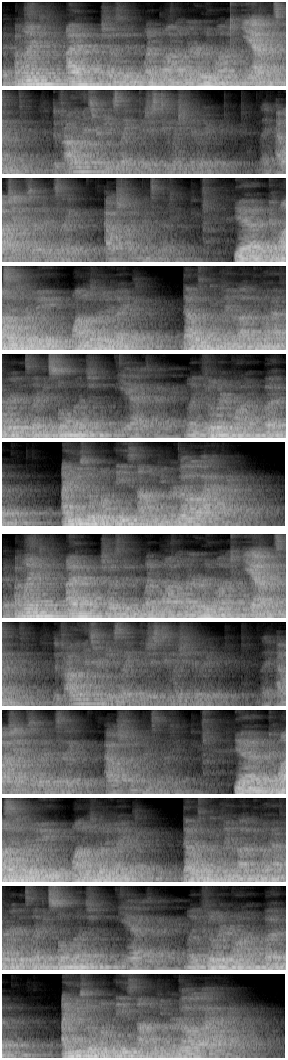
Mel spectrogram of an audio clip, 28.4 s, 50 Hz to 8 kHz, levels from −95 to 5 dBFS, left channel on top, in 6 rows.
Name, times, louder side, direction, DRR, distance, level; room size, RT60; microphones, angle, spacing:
voice 1, 0.2-0.7 1.1-4.5 13.3-16.3 17.2-20.5 22.0-23.6 24.6-26.7, equal, 5° right, -9 dB, 0.5 m, -22 dB
voice 2, 4.0-8.3 8.7-10.6 11.2-12.4 12.9-13.3 13.9-14.6 20.8-21.9 26.6-27.6, left 1 dB, 45° left, -7 dB, 0.5 m, -31 dB
2.8 x 2.0 x 2.2 m, 2.3 s
head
